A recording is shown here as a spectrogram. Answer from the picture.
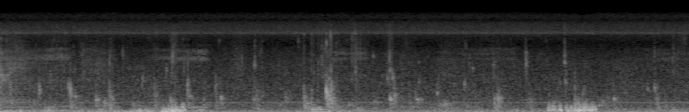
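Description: Water lapping against a small aluminum boat's hull, with light knocks and a few low thumps about two and a half, five and eight and a half seconds in.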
